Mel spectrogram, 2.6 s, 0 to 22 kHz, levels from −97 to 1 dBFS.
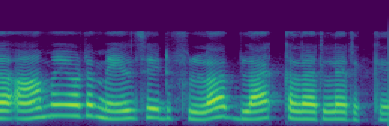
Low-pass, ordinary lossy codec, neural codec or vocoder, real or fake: none; none; none; real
